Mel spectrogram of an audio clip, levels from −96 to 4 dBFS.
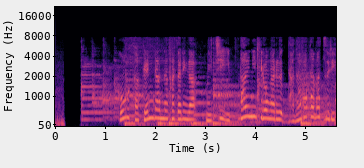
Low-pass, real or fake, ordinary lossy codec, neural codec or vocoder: none; fake; none; codec, 16 kHz, 8 kbps, FreqCodec, smaller model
